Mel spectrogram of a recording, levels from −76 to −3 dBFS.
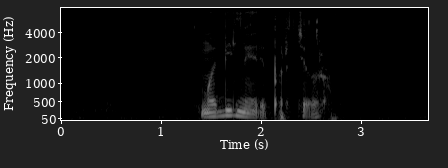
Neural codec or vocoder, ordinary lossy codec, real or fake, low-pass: none; none; real; 7.2 kHz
